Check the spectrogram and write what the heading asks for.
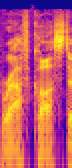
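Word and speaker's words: Raph Koster: I did look up how to pronounce his name. It's Raf Koster.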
